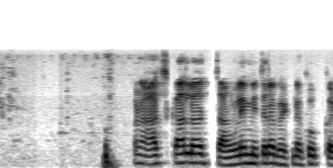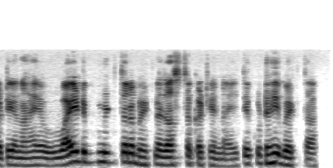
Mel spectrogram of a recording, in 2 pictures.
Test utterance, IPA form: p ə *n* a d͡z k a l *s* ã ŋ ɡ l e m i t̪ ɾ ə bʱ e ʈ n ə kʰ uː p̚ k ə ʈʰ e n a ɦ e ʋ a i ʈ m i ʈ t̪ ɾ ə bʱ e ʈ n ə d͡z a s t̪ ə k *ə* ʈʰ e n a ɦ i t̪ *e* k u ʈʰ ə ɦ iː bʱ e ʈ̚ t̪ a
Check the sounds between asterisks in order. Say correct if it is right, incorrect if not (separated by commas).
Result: incorrect, incorrect, correct, correct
